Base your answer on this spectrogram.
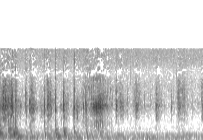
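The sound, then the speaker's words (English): Horse hooves clip-clop at a steady trot as riders leave for Dodge on horseback, a quick run of hollow knocks that carries on for several seconds with a low rumble beneath, moderately loud, with no voices. “Now get back on your horse. We're leaving for Dodge.”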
